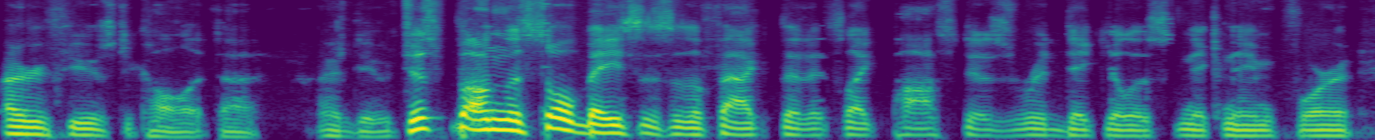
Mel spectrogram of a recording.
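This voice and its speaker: A man with a gruff, scruffy voice co-hosting a casual live stream, rambling and swearing, full of fillers and restarts. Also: low-pitched, animated, moderate pace, mellow, no room sound. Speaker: podcast co-host.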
